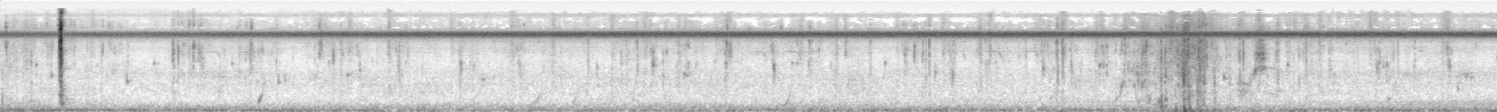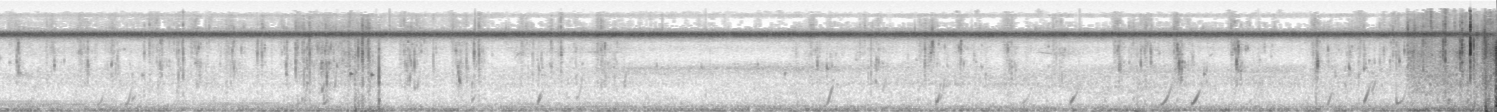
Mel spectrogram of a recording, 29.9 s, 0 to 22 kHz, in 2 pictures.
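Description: A steady high-pitched insect drone over a low rumble, with scattered small clicks and a louder knock about 12 seconds in and another near 19 seconds.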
